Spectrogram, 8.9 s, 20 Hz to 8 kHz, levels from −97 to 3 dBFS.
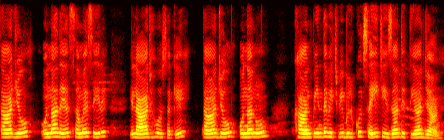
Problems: constant background noise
